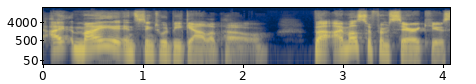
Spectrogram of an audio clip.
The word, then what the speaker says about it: Galipo: it so today we have with us Eric galipo did I get right you did you got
